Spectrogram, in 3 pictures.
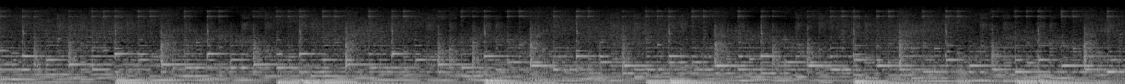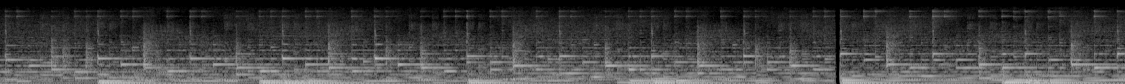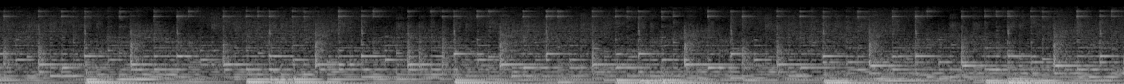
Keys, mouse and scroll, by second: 1.4-2.3 scroll up 1, 5.2 ctrl+Num_Lock, 5.2 scroll up 1, 5.5 ctrl+s, 6.7-9.1 drag, 9.1-9.8 scroll down 1, 9.8-11.6 middle drag, 12.4 click, 14.8-15.4 scroll down 1, 15.4 s, 16.1 a, 16.4 s, 18.4 click, 19.0 g, 22.7 click, 23.0 s, 24.8 click, 26.5 s, 27.6 click, 28.1 Tab, 29.7 Tab, 31.9 scroll down 1, 32.8 s.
